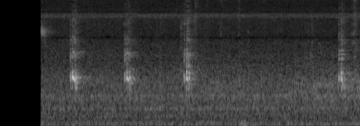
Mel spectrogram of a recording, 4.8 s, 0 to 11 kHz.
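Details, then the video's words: Limpkin (Aramus guarauna) at Lagunas de San Vicente Nature Reserve, Buenos Aires Province, Argentina, 9 December 2017, giving four short, harsh calls about a second apart over a steady high insect-like hiss. "Carau (Aramus guarauna): VOZ"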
